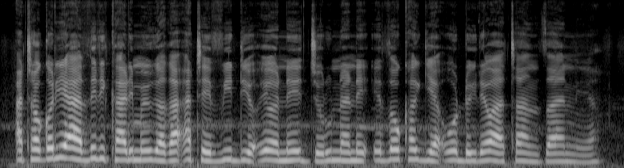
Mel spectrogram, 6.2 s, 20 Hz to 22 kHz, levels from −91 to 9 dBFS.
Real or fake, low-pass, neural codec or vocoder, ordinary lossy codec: real; none; none; none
